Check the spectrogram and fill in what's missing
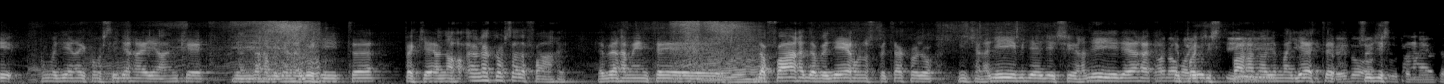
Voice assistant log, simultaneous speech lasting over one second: present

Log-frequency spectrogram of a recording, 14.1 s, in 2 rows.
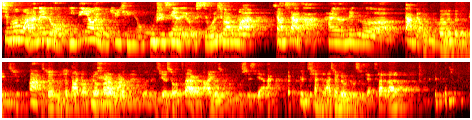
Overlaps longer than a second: none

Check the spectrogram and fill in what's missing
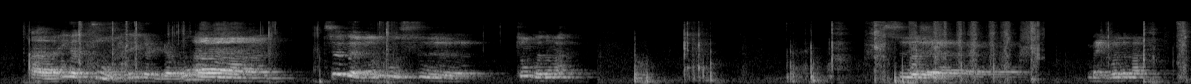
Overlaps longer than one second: none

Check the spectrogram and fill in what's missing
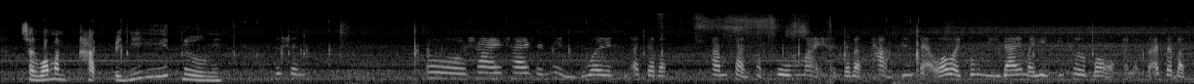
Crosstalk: none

